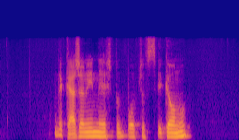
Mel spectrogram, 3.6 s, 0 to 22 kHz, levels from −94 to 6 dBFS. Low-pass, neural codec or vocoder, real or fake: 7.2 kHz; codec, 16 kHz, 0.5 kbps, X-Codec, HuBERT features, trained on balanced general audio; fake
